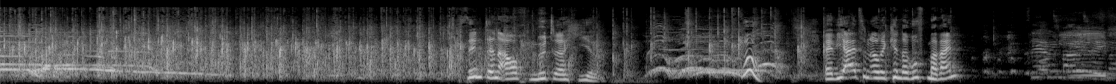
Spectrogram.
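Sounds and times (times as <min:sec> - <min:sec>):
audience applause: 0:00.0 - 0:08.4
speech: 0:04.7 - 0:06.2, 0:08.2 - 0:09.7.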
